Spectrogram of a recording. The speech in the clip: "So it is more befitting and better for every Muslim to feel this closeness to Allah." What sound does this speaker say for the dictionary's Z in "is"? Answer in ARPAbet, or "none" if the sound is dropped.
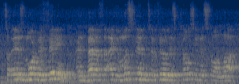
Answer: Z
